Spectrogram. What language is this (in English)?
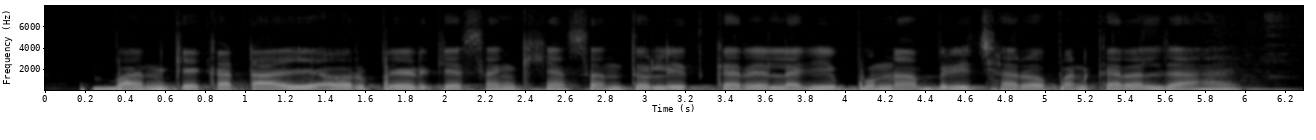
Magahi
